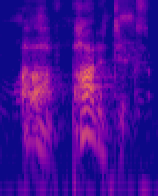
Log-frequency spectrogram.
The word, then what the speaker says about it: Poditics: Now, that is in contrast to this episode of Politics. Poditics. Wow, that is, having... Look, this is another... This is actually good. This is good. The name of the show, of course, is Poditics. And that's spelled P-O-D-I-T-I-C-S. It's very close to the word politics, and that was intentional and continues to be intentional. It does make it difficult to say, however.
